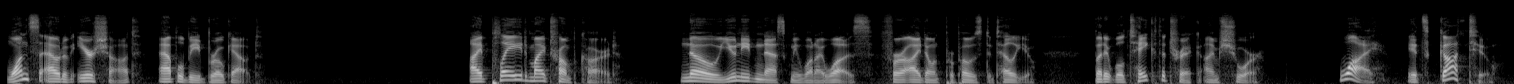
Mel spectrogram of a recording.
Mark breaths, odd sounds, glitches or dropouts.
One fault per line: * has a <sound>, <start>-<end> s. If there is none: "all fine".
all fine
